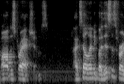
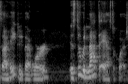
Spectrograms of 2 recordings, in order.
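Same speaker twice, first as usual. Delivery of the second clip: ordinary delivery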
